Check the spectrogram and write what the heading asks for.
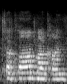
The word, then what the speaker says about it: Taklamakan: So this word how you pronounce is Gobi, and the other word is Taklamakan Desert.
